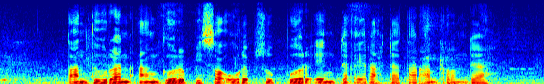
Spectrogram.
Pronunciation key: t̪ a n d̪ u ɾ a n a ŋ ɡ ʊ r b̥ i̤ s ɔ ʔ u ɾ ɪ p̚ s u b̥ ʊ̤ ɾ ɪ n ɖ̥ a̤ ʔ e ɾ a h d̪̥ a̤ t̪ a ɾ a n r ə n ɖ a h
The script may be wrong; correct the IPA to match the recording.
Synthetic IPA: t̪ a n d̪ u ɾ a n a ŋ ɡ ʊ r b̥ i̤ s ɔ ʔ u ɾ ɪ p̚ s u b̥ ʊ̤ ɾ ɪ ŋ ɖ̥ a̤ ʔ e ɾ a h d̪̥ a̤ t̪ a ɾ a n r ə n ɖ a h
